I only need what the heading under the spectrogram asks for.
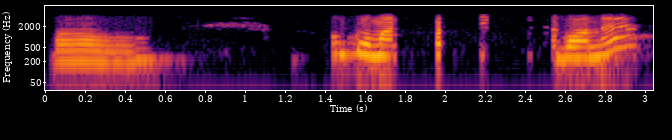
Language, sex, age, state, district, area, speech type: Assamese, female, 30-45, Assam, Majuli, urban, conversation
